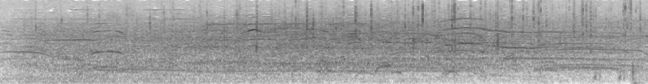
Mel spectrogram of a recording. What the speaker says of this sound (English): let's turn right now and give them a huge round of applause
